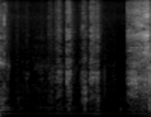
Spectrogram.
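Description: Hands rubbing and sliding over a coin presentation box on a cloth-covered table: soft scattered rustles, then a louder scraping rub near the end.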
